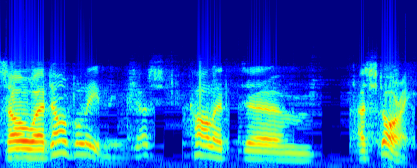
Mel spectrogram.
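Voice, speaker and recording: An actor playing a plain-spoken American Navy veteran, colloquial and confiding, spinning a yarn in a 1940s radio drama. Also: male voice, a little high, lively intonation, unhurried. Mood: cagey, confiding. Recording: tinny vintage radio recording, music behind.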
